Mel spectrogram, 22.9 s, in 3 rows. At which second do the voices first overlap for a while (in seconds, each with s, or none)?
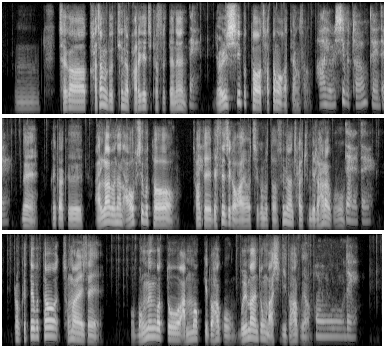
none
